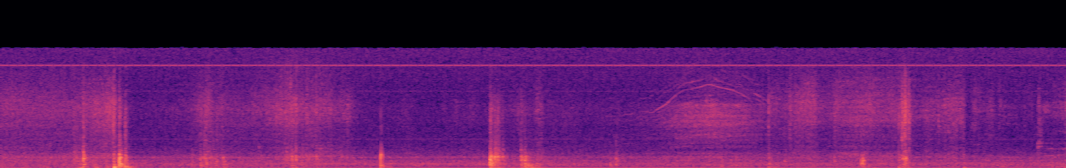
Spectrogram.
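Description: A cardboard box and the electronics kit inside it being handled as the kit is taken out: a few sharp knocks and bumps, the loudest about a second in and near four seconds, then rustling and scraping. A steady low hum runs underneath.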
